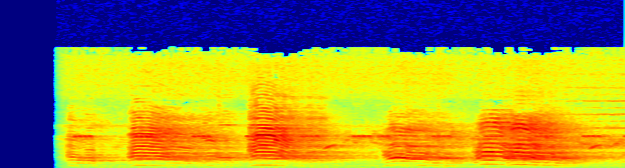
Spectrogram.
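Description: A large bird calling loudly: four drawn-out, nasal calls that each rise and fall in pitch, starting about a second in.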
